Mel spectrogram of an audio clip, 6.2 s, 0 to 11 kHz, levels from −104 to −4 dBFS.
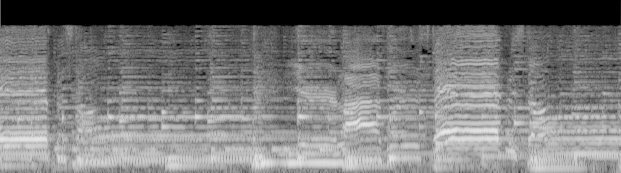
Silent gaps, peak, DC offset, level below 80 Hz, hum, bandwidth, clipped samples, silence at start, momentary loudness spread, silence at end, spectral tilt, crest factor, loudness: none; -4 dBFS; under 0.1%; -38 dBFS; none; 7.4 kHz; under 0.1%; 0 s; 7 LU; 0 s; -6 dB/octave; 14 dB; -20 LUFS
